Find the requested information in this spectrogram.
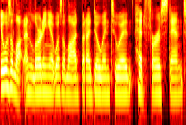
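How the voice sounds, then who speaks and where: With a Ukrainian accent, a woman speaks at a fairly low pitch in a very clean recording with a silent background. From Ukraine. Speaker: marketing manager in tech. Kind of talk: interview.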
